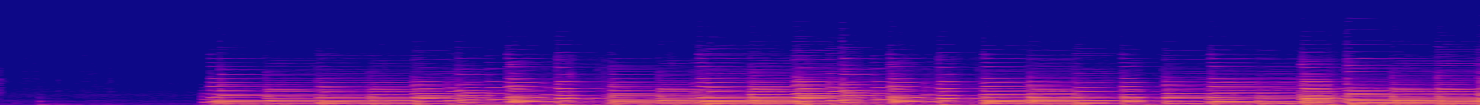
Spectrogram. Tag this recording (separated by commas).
Music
